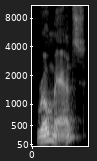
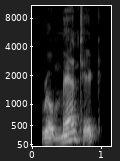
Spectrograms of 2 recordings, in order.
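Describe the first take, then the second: First: Romance with the first syllable pushed and a bit louder; teacher stressing the start of Romance. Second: Romantic with the MAN syllable pushed; teacher stressing the middle of Romantic; stress on the second syllable. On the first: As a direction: lean on the RO of Romance. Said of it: "the first syllable, is emphasized". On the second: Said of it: "the second syllable, is emphasized". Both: Shown as a demonstration.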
